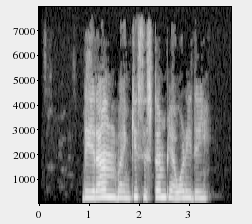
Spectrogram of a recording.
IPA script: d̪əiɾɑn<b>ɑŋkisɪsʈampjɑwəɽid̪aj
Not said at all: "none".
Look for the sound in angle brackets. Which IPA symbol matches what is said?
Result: b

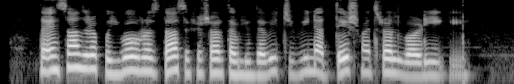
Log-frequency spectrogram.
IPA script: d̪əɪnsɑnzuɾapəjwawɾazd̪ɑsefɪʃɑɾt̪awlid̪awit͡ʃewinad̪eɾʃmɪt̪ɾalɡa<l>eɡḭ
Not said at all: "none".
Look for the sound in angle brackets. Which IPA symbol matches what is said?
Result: ɽ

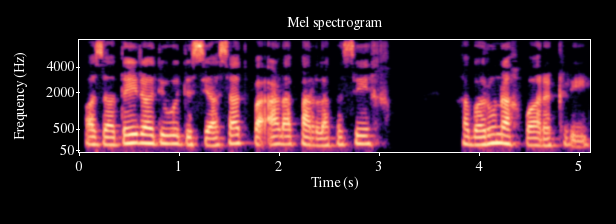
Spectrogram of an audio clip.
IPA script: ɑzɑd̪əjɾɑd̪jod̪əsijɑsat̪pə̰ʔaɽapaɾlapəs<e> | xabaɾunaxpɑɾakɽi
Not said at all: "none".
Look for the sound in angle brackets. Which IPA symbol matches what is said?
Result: e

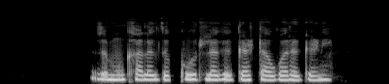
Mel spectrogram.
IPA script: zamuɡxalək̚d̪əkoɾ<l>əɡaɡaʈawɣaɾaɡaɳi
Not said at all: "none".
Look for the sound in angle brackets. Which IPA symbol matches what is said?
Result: l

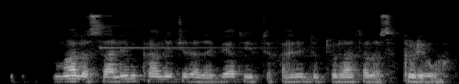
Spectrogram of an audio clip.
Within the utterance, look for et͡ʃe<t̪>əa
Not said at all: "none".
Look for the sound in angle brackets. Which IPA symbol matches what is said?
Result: d̪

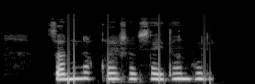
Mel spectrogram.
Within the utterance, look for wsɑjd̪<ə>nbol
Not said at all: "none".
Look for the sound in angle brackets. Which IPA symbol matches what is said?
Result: ɑ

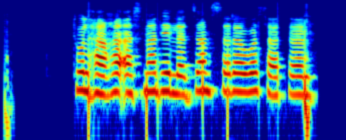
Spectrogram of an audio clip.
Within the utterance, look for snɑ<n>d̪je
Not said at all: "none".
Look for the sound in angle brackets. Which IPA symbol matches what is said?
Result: none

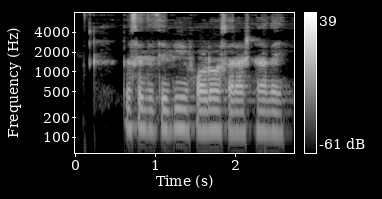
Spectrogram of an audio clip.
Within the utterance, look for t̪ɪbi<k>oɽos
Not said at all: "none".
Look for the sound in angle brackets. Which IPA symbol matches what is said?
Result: x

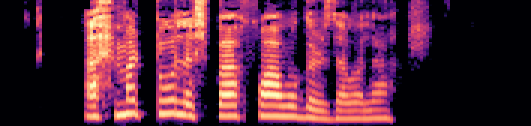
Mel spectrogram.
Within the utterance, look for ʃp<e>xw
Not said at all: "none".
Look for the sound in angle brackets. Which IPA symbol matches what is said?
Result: a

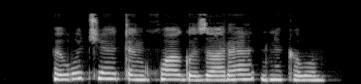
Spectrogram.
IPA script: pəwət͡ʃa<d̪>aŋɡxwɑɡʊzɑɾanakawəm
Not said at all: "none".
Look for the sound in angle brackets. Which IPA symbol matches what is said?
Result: t̪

